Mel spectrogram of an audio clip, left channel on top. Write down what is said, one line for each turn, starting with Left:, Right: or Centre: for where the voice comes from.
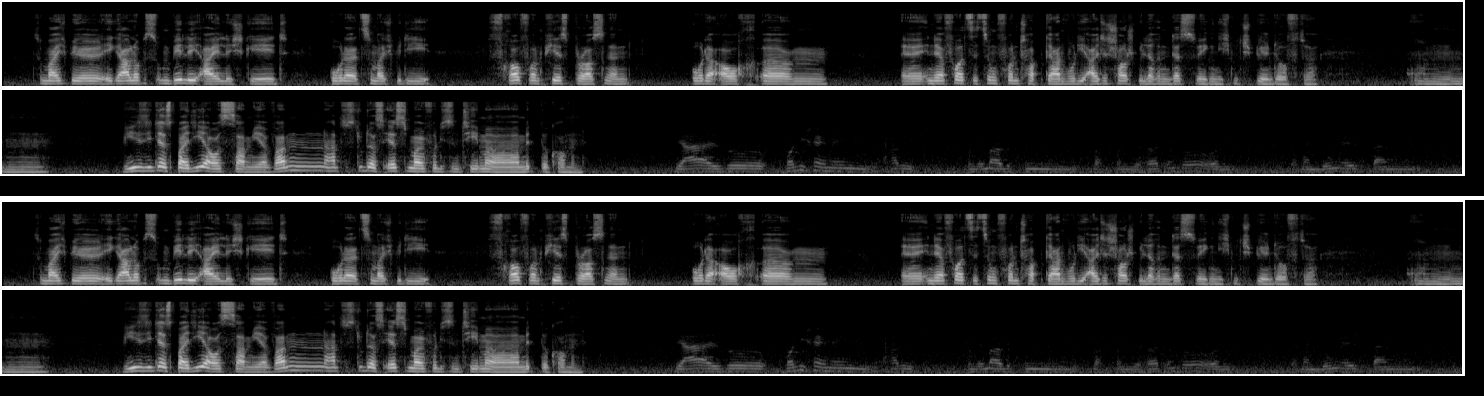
Left: Zum Beispiel, egal ob es um Billie Eilish geht oder zum Beispiel die Frau von Pierce Brosnan oder auch ähm, Äh, in der Fortsetzung von Top Gun, wo die alte Schauspielerin deswegen nicht mitspielen durfte. Ähm,
Right: Mhm.
Left: wie sieht das bei dir aus, Samir? Wann hattest du das erste Mal von diesem Thema mitbekommen?
Right: Ja, also Bodyshaming habe ich schon immer ein bisschen was von gehört und so. Und wenn man jung ist, dann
